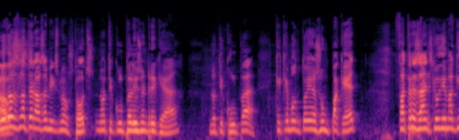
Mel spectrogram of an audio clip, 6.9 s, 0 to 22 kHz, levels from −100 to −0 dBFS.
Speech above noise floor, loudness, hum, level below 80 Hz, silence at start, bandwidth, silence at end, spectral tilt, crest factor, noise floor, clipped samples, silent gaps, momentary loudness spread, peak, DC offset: 25 dB; -29 LUFS; none; -58 dBFS; 0 s; 14.5 kHz; 0 s; -5.5 dB/octave; 18 dB; -53 dBFS; under 0.1%; none; 12 LU; -10 dBFS; under 0.1%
